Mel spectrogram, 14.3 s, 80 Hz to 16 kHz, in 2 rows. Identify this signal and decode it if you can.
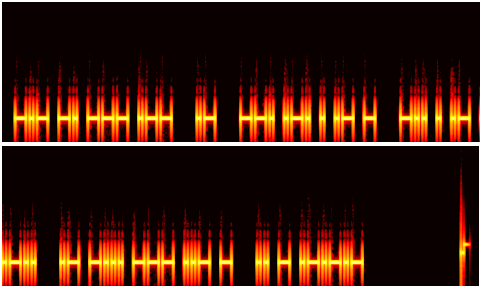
Morse code, heard as a keyed tone, about 22 wpm, 700 Hz. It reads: KNOW A GREAT DEAL ABOUT IT.
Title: Sentences from Top 1000 Words - Review Part 1 - 22wpm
